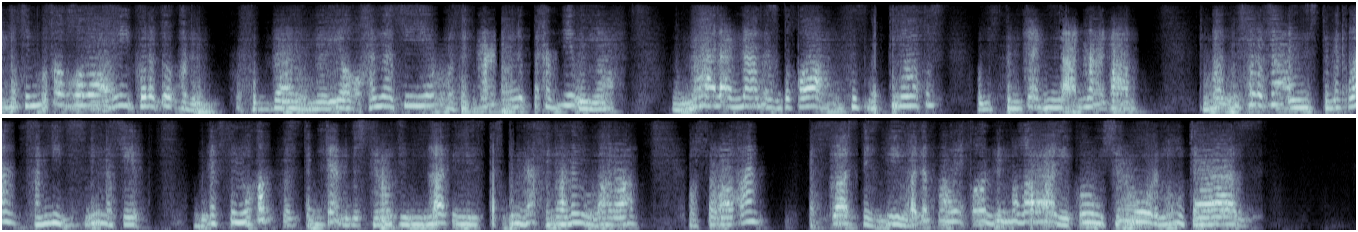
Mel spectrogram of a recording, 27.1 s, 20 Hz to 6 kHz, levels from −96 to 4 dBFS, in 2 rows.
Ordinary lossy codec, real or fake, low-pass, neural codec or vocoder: AAC, 24 kbps; fake; 5.4 kHz; codec, 44.1 kHz, 0.9 kbps, DAC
